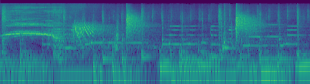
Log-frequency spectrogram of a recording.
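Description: Music with a deep bass line, and a horse whinnying over it in the first couple of seconds: a rising-then-falling call followed by quick falling cries.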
